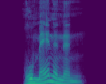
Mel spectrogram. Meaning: plural of Rumänin
- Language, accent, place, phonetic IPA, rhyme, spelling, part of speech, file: German, Germany, Berlin, [ʁuˈmɛːnɪnən], -ɛːnɪnən, Rumäninnen, noun, De-Rumäninnen.ogg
